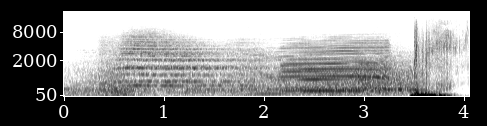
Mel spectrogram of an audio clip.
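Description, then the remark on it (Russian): A cow lets out one long, loud, drawn-out moo that wavers in pitch for several seconds, then breaks off into a sudden burst of noise at the end as it is hit by a metro train at Barrikadnaya. No one speaks. “Метрополитен сбивает корову на баррикадной.”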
